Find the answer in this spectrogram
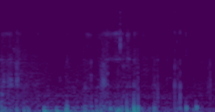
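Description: A few scattered light knocks and bumps, like someone settling at a table microphone and handling it.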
